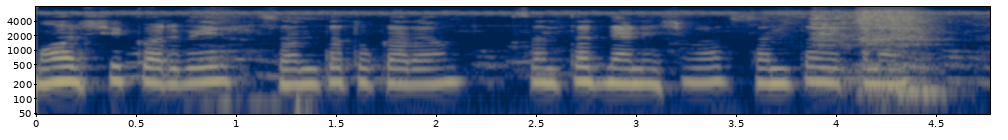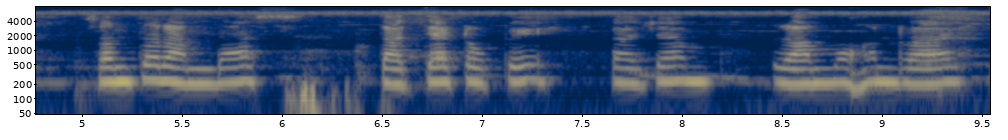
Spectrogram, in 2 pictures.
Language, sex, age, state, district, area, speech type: Marathi, female, 60+, Maharashtra, Wardha, rural, spontaneous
